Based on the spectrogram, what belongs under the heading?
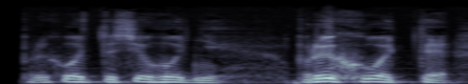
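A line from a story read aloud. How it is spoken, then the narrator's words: Very quiet whisper. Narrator (Ukrainian): прошепотів він аж надто тихо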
